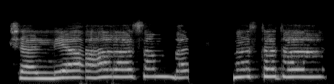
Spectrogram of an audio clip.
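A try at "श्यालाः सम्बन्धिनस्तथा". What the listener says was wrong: ಶಲ ಅಲ್ಲ ಶಾಲ್ಯ ಶಾಲ ಸಂಬಂಧಿನಿ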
